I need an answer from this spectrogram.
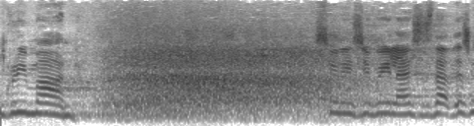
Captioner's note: audience laughing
